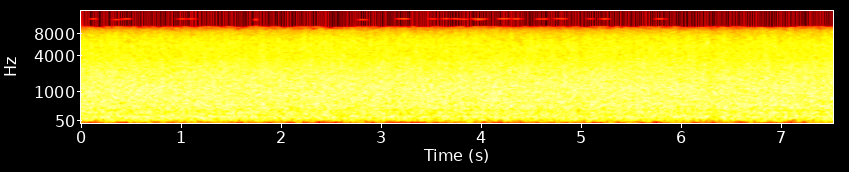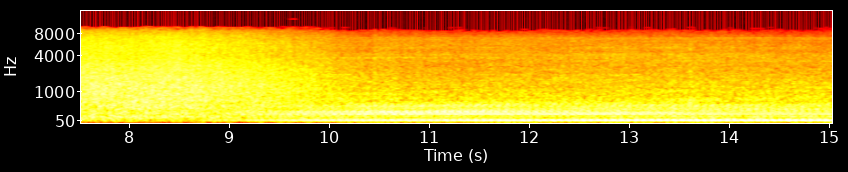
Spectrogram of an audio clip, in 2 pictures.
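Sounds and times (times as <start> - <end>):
off-road vehicle engine running: 8.8 - 15.0.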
